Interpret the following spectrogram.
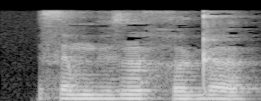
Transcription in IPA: θɛmyðœ̃ hɵɖœ

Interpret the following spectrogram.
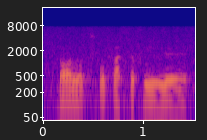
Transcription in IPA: ɾɔlot͡sʼofa səfnːø

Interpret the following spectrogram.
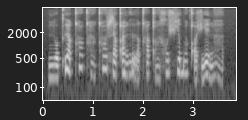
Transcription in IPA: ɲo˩kʼɨ˥˩ qʰo̤˥qʰe̤˧˩qʰo̤˥ ɬe˧˩qʼɪ˥˩ ŋə̤˥rə˩qʰɪ˥˩ qʼa̤˧˩χo̤˥ʃçə˥bo̤˥ qʼo˩ʃje˥˩ŋa̤˥˩

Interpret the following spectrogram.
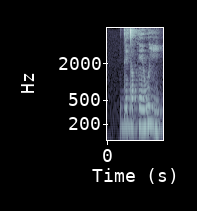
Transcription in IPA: d̪edʌkẽ wi

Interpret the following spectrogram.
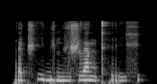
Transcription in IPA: ɾat͡ʃʰi̤ bʲaŋvʲɔʃlaŋ kʰri̤x

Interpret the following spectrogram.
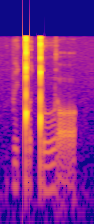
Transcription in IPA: piǃʊǃuː ɾɔ̰

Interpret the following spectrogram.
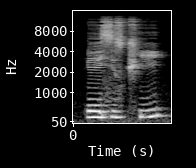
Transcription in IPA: e sʲuzt͡ʃʰi

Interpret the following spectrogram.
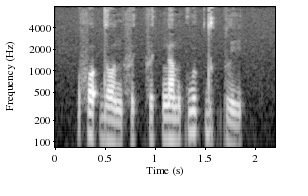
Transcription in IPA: fɔ˥˩ʔdɔː˨˩nfe˨˩k̚fe˦˥k̚ ŋa˧mkwu˥˩k̚du˥˩k̚ pli˨˩t̚

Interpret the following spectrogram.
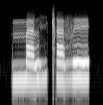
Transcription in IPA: mːæli̤ǀæ ve

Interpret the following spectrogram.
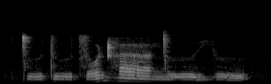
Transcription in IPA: ǀʊːtʊːt͡sɔ ɖʱaːŋ͡ǀɤː jɤ

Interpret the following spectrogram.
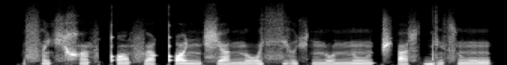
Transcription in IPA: sãçχɛ̃fqʼɔ̃f ɛqʼɔɲ ɕano sʲɔç nonũ t͡ʃʼaɬdʲɛ̃sũ

